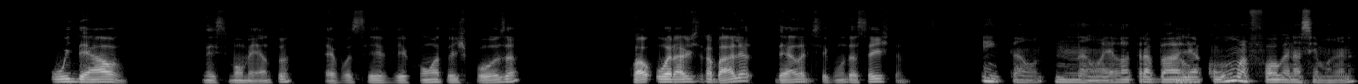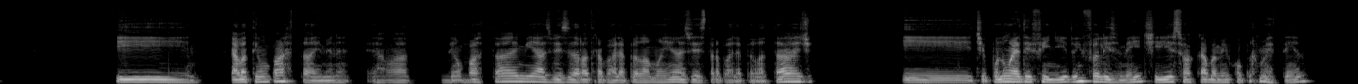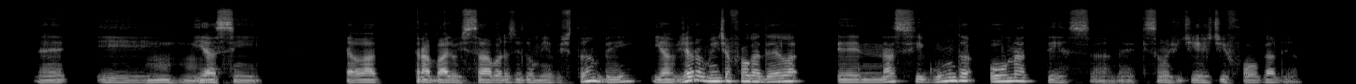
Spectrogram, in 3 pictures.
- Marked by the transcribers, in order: in English: "part-time"; in English: "part-time"; tapping
- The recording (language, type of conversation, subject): Portuguese, advice, Como posso estabelecer limites entre o trabalho e a vida pessoal?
